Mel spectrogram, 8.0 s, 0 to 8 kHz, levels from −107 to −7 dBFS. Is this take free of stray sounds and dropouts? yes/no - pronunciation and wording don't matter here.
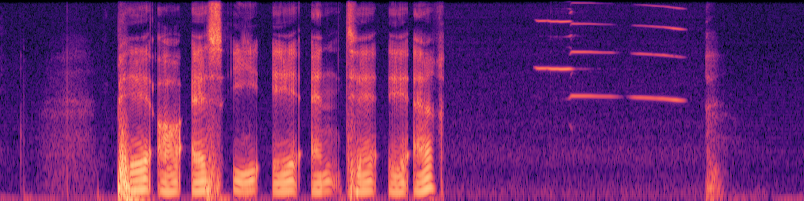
no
